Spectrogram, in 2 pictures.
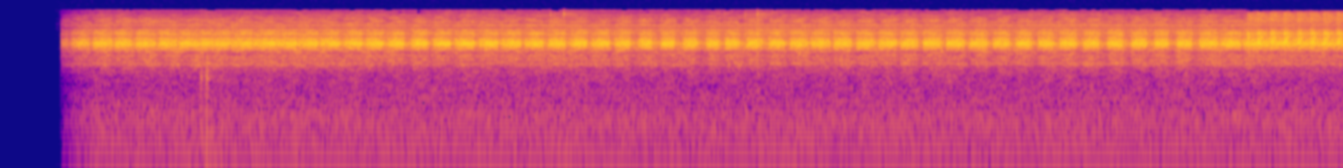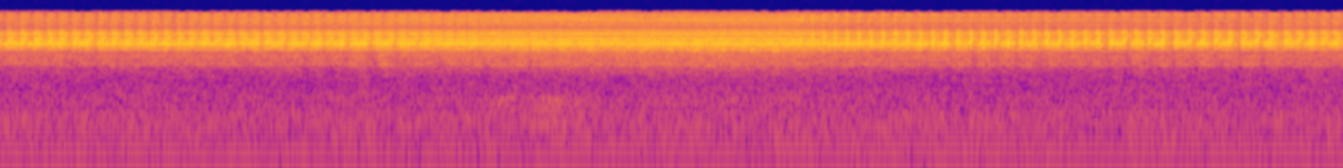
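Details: Cicadas calling with a loud, continuous, shrill buzz and a fast pulsing texture; a second, higher buzzing layer joins about halfway through, with a faint low hum underneath.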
